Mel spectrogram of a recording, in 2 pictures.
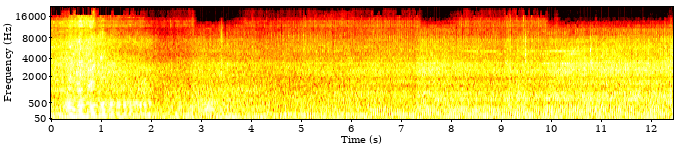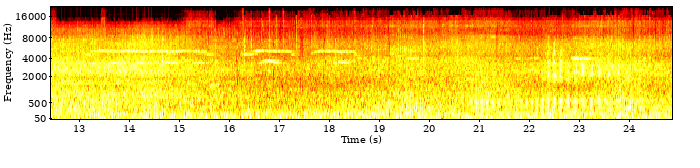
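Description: Motorbike riding through busy traffic in Vientiane, Laos, with a steady close engine drone, wind and road noise, and passing vehicles, with occasional speech over it.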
